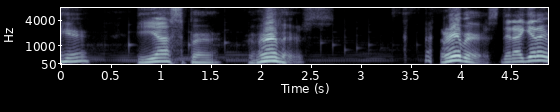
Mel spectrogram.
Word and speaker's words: Ribbers: Did I roll the R too long? I mean, it's tricky, man. It's difficult. It's Jasper Ribbers, but you know what? Like, Ribbers. I give you an A for pronunciation there.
